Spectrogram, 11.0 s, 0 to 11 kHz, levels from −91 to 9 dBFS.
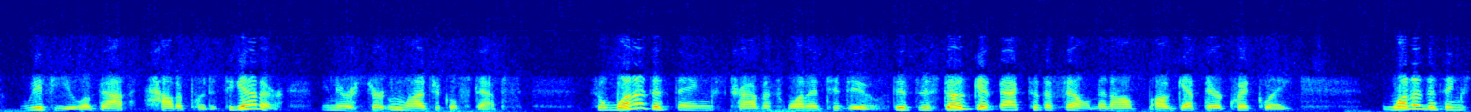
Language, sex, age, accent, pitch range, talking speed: English, female, 50-69, American, 200-260 Hz, 235 wpm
